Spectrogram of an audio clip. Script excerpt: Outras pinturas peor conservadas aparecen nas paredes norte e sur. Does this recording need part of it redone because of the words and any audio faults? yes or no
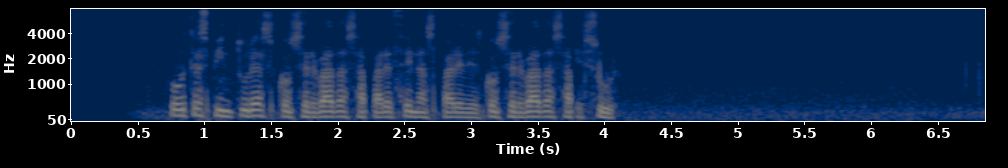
yes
